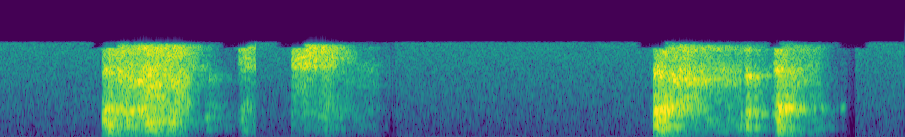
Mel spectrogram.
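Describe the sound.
A preacher blowing his nose during a Wednesday night church service: two clusters of noisy, honking bursts separated by a pause, each followed by a few shorter blasts.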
